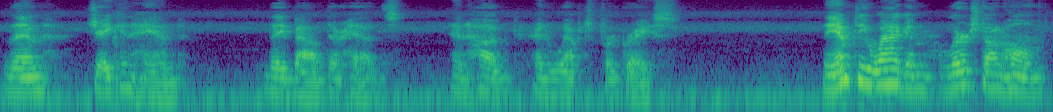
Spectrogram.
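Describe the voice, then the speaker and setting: A man reading a narrative poem dramatically, in measured and solemn storytelling. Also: medium pitch, darkish tone. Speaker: poet reading own poem. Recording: roomy echo.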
